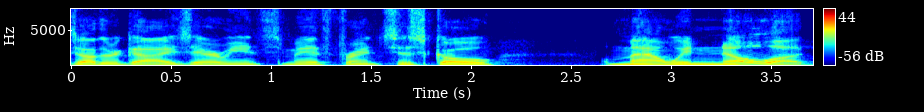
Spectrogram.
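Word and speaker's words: Mauigoa: guys, Arian Smith, Francisco Minoa, Dom is saying that that G is pronounced with an N.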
